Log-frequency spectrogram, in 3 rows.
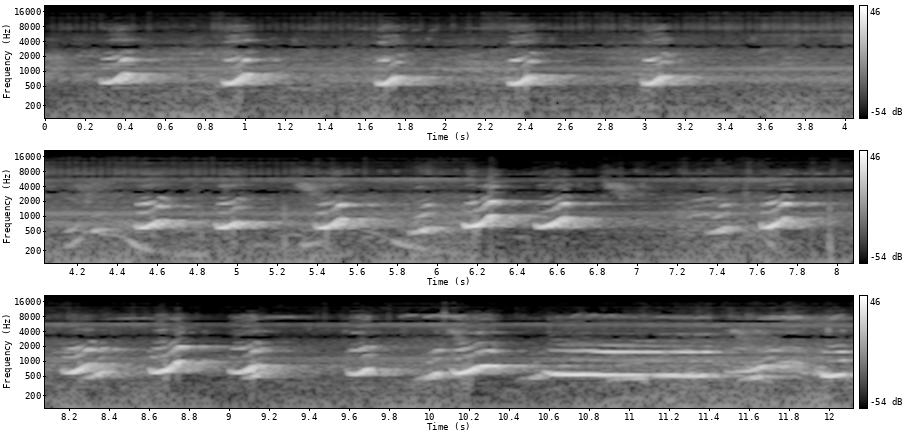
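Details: Gibbons howling at the Henry Vilas Zoo on 9 August 2015: a rapid series of rising whooping notes, about two per second, climbing in pitch and quickening into a long rising wail near the end.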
